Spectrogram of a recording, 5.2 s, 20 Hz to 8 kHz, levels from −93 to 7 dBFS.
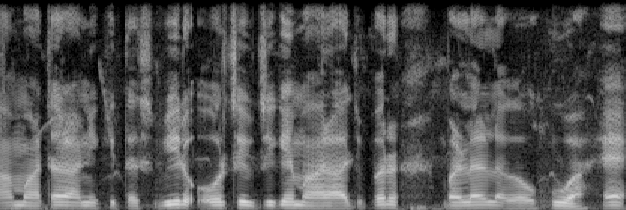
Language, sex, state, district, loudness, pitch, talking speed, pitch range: Hindi, male, Uttar Pradesh, Shamli, -17 LUFS, 105 Hz, 160 wpm, 100-115 Hz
